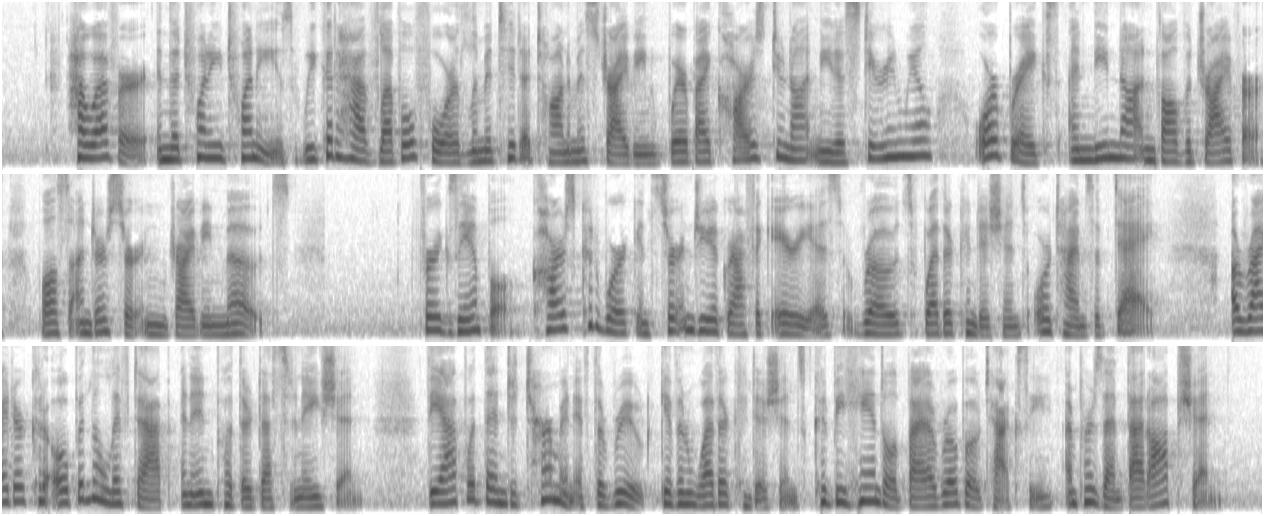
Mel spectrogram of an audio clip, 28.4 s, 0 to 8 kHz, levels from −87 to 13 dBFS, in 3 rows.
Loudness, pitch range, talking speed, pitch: -26 LUFS, 170-235 Hz, 175 wpm, 195 Hz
